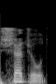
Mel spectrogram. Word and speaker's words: schedule: 在这里又是这个 schedule 这个词啊，因为可能有很多新的朋友在听，我们就再把这个词的读音给大家重新再讲一遍。你一般情况下听的最多的这个读法应该是美式英语的读法，叫 schedule, okay, so, Do you have a very busy schedule today, Mary?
